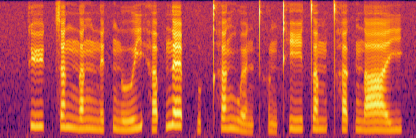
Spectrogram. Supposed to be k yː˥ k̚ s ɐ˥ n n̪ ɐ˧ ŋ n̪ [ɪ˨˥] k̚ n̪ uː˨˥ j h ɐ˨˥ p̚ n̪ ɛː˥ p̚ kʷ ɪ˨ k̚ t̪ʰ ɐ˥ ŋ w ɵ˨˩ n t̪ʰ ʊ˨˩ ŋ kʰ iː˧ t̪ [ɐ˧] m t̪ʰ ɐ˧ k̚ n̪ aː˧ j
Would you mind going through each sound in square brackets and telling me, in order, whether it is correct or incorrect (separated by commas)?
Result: correct, correct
